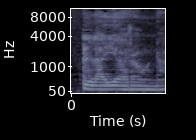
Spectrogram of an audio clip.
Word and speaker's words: La Llorona: Poi ho scoperto, comunque sempre rimanendo a tema film, film che io non ho mai visto e non guarderò mai, anche La Lorrona. La, la, aspetta, pronuncia giusta? – La Llorona.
